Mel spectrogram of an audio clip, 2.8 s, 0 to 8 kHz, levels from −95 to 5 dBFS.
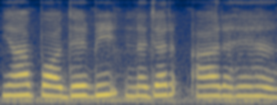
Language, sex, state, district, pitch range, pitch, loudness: Hindi, female, Chhattisgarh, Raipur, 265-285 Hz, 275 Hz, -14 LUFS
